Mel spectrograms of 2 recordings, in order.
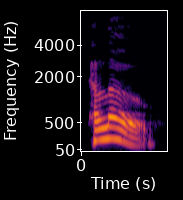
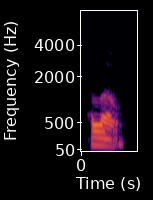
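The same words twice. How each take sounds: First: It is said with exaggerated, lively articulation. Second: It is said flatly and plainly.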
